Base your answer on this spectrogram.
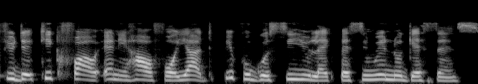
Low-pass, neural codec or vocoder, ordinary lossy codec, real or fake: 7.2 kHz; none; Opus, 24 kbps; real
